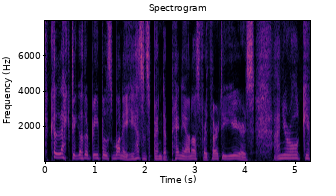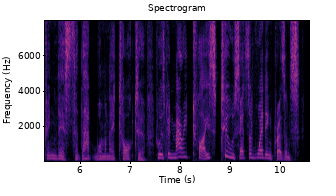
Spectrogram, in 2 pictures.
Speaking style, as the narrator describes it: she cried

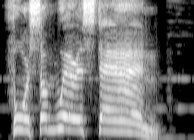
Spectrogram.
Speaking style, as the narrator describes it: A single tear rolled down his cheek to get lost in the short but well-groomed beard, and through his clenched jaw, he shouted

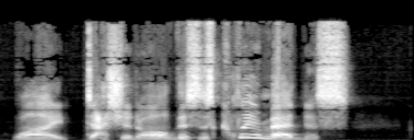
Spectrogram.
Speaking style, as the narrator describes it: cried Lord John

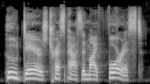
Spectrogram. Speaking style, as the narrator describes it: roared

